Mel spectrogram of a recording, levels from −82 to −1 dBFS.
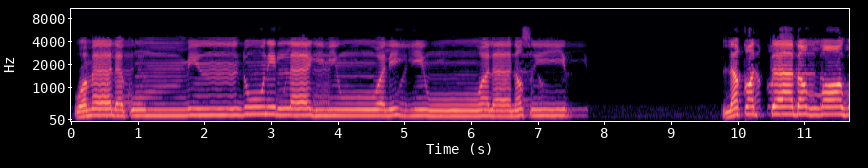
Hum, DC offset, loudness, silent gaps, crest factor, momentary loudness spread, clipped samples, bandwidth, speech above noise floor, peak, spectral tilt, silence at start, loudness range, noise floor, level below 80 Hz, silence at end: none; under 0.1%; -22 LUFS; none; 18 dB; 9 LU; under 0.1%; 6.4 kHz; 49 dB; -4 dBFS; -7 dB/octave; 0.05 s; 6 LU; -71 dBFS; -76 dBFS; 0 s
